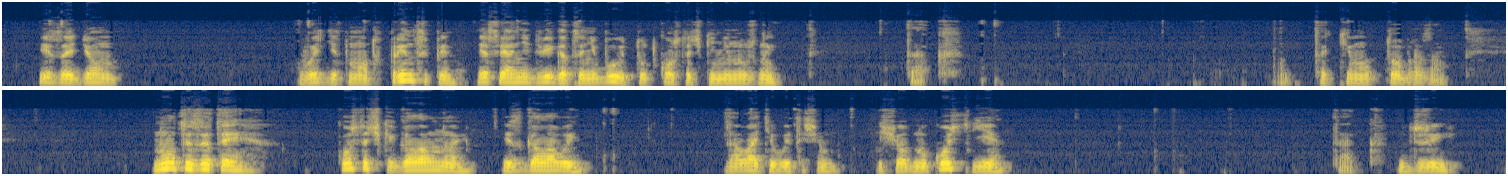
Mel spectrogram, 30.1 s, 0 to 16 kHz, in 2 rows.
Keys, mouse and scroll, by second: 5.4 scroll up 2, 5.7 middle click, 9.7 click, 10.5 middle click, 12.0 shift+middle click, 13.0-13.5 scroll up 2, 13.5 middle click, 16.8 click, 18.0-19.9 scroll down 2, 19.9-21.1 scroll down 1, 21.1 click, 21.8 middle click, 22.9 middle click, 24.5 e, 27.3 middle click.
